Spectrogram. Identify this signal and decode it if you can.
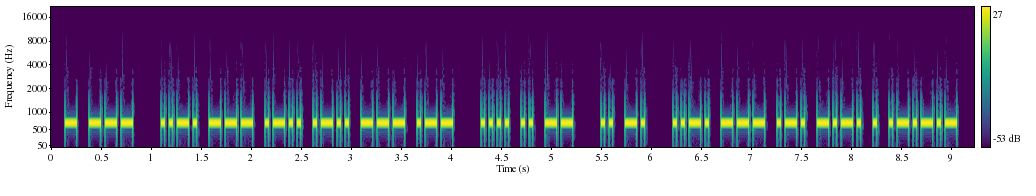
Morse code, heard as a keyed tone, about 30 wpm, 700 Hz. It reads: TO FOLLOW HIM IN FORCE.
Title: Sentences from Top 700 Words 30wpm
